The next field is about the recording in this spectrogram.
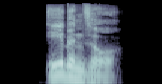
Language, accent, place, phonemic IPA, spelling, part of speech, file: German, Germany, Berlin, /ˈeːbənzoː/, ebenso, adverb / interjection, De-ebenso.ogg
- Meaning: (adverb) 1. equally, as much 2. likewise; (interjection) same to you!, you too!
